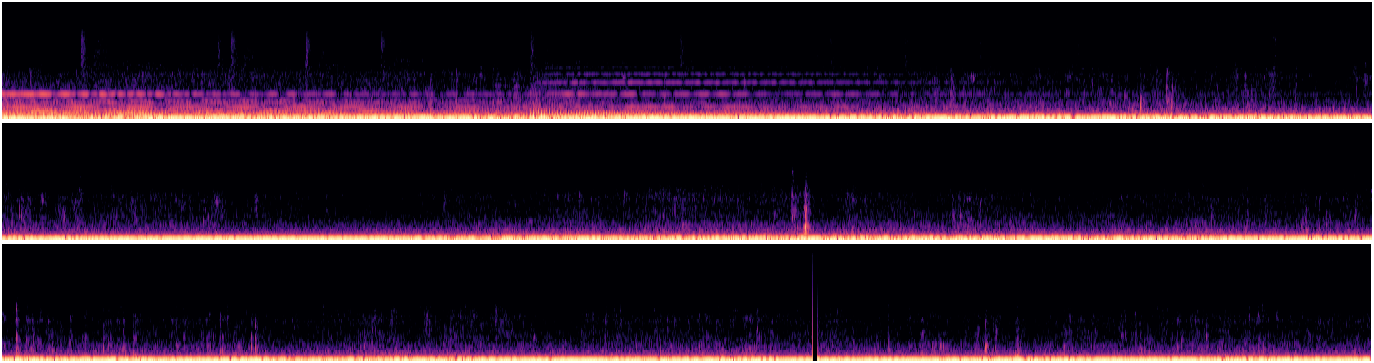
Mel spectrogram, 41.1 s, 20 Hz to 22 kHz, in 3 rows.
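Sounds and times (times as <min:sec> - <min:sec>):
off-road vehicle rumbling: 0:00.0 - 0:41.0.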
